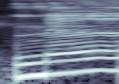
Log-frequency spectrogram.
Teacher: huruf nun kita baca panjang dengan panjang dua harakat karena di atasnya ada huruf alif kecil yang berdiri tegak lurus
